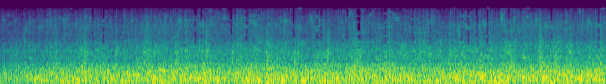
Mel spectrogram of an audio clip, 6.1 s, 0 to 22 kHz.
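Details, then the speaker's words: Machine (525) running after walker repair, with the newly installed chain running for the first time: steady, even rumble with light clatter and no catching, slapping or knocks; much quieter, chain and drives running smoothly. "This is the first stuff running with that chain in there too. That's a crap ton quieter. Not catching anything, that's good."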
